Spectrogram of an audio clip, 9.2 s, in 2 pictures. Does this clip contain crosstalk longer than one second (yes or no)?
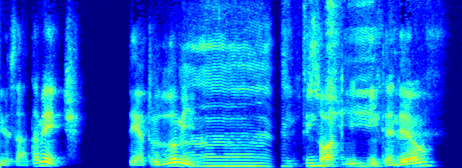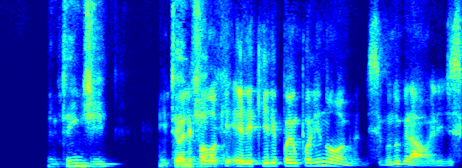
yes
